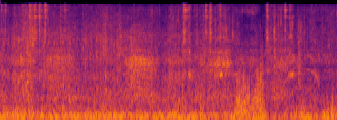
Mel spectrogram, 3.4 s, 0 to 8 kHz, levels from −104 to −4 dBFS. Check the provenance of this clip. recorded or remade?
recorded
